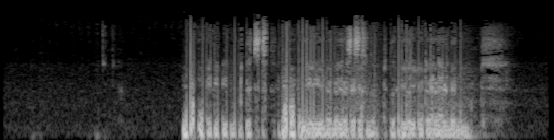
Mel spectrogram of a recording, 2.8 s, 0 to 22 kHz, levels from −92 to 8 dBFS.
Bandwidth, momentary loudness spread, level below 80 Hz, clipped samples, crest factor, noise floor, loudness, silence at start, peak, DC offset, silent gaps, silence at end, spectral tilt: 14 kHz; 5 LU; -40 dBFS; under 0.1%; 20 dB; -60 dBFS; -21 LUFS; 0.9 s; -2 dBFS; under 0.1%; none; 0.25 s; -6 dB/octave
